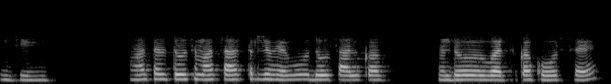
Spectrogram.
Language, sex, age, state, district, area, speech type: Hindi, female, 30-45, Uttar Pradesh, Ayodhya, rural, conversation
